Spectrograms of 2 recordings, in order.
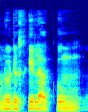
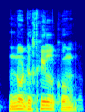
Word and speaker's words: nudkhilkum: menjauhkan darimu keburukan-keburukanmu, wa nudkhilakum, kata ini adalah nudkhilkum. Terlihat seperti ada tanda zabar di sini, dan itulah sebabnya sebelumnya saya telah salah membacanya. Wa nudkhilkum mudkhalan karima, dan kami akan memasukkanmu ke tempat yang mulia.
